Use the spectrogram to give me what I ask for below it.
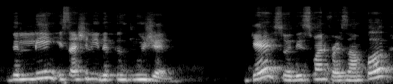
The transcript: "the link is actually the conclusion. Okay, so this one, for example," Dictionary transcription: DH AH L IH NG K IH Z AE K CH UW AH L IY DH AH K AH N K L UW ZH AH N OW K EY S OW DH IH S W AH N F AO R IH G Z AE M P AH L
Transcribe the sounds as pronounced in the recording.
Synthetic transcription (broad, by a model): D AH L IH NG IH S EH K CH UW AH L IY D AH K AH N K L UW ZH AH N OW K EY S OW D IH S W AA N F AO R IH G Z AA M P AH L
